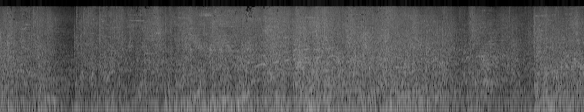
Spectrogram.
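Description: Magic blasts, zaps and clashes of a video game battle ring out in quick succession.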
